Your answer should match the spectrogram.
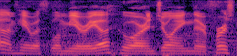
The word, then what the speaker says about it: Lemuria: pronounce it but the way that we all pronounce it is lemuria lemuria okay probably okay it's not as nice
